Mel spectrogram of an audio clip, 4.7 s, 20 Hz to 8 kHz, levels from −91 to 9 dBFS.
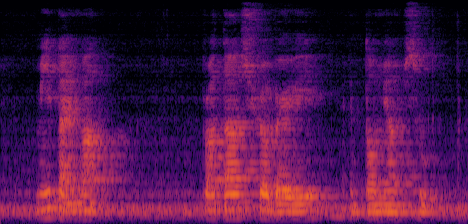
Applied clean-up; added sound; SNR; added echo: none; none; none; reverberation time 0.8 s.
